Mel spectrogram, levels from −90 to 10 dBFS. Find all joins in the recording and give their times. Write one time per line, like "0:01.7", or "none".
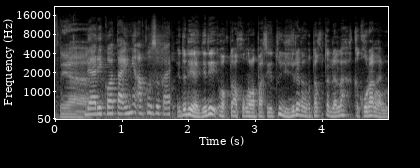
0:01.7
